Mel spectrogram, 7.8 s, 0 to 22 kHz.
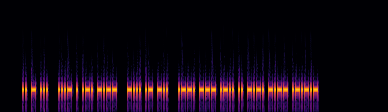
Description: Morse code, heard as a keyed tone, about 40 wpm, 700 Hz. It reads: ITS VERY BAD POLICY.
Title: Sentences from Top 1000 Words - Review Part 5 - 40wpm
